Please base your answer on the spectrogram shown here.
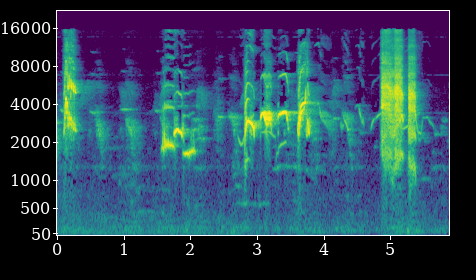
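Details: White-rumped shama singing a mix of short whistled notes, a rapid rising-and-falling whistled sequence and loud harsh rasping bursts toward the end.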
